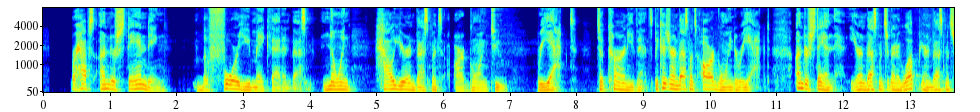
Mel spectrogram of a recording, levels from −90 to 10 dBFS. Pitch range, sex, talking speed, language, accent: 105-130 Hz, male, 160 wpm, English, American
